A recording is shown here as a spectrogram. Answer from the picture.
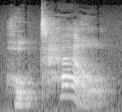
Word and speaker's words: hotel: strong sound listen again hotel which one is the stress syllable good in this one it's the second syllable tell hotel hotel well done the next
